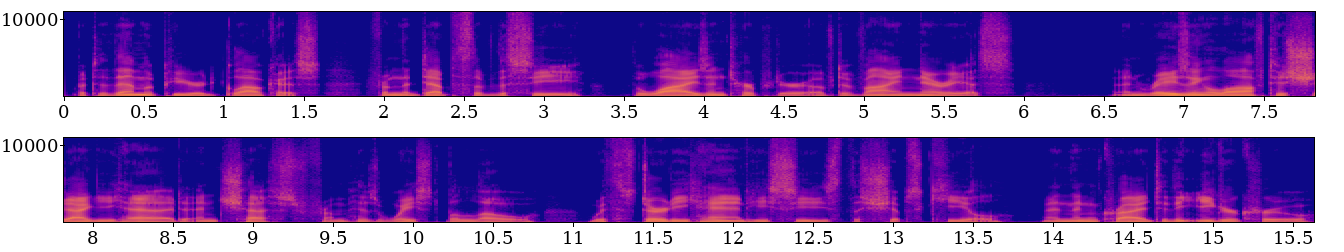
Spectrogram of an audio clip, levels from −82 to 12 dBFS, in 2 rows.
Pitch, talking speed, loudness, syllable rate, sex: 95 Hz, 170 wpm, -21 LUFS, 4.3 syllables/s, male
